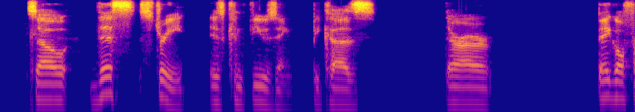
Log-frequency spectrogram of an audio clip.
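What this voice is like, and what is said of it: Usual voice. Nothing is said of it.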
